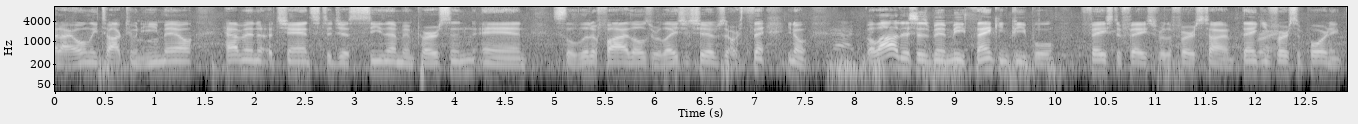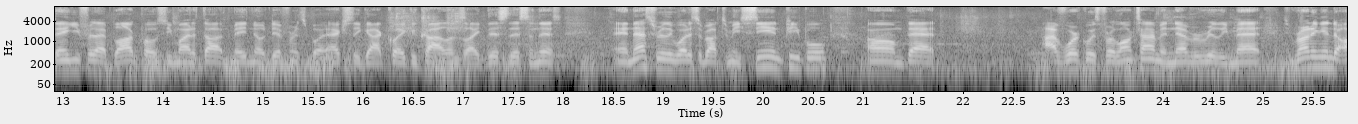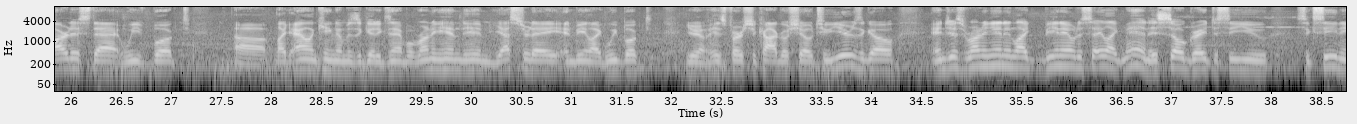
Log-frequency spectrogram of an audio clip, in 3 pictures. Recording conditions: busy venue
